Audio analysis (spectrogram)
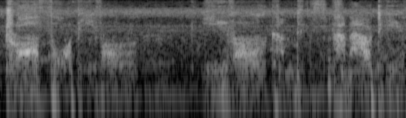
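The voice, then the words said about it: Whispering. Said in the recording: “Stop whispering in my chest.”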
